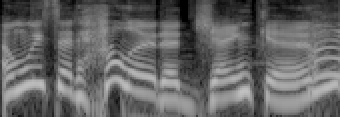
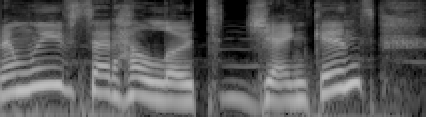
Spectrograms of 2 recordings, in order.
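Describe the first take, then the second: First: It sounds like an obvious greeting to Jenkins. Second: It sounds like a plain statement, not a greeting.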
